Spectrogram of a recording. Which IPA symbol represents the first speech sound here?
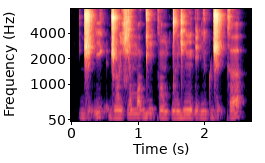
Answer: ɖ͡ʐ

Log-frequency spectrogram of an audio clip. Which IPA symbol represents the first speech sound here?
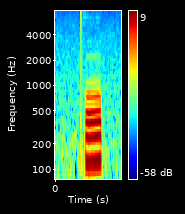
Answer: pʰ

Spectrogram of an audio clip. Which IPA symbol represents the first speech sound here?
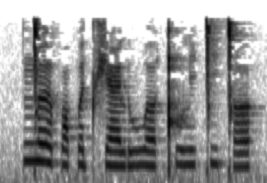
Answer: ŋ͡ǀ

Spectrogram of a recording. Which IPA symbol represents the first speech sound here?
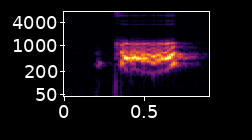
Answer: k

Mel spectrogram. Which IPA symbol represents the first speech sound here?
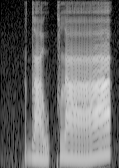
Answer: d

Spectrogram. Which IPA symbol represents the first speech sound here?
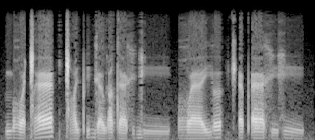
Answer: mʲ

